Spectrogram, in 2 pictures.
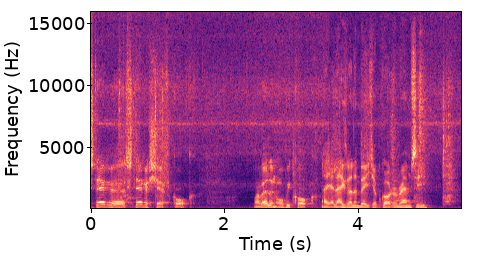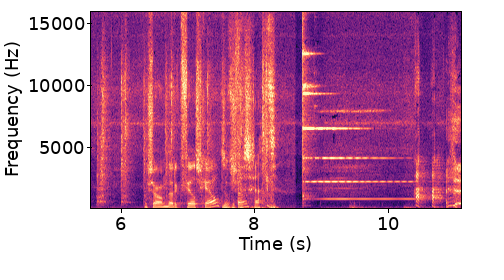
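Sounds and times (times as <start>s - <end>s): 
speech: 0.0s - 1.6s, 2.4s - 5.2s, 6.3s - 8.4s
small kitchen bell ringing: 8.7s - 10.7s
laughter: 10.4s - 11.0s.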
